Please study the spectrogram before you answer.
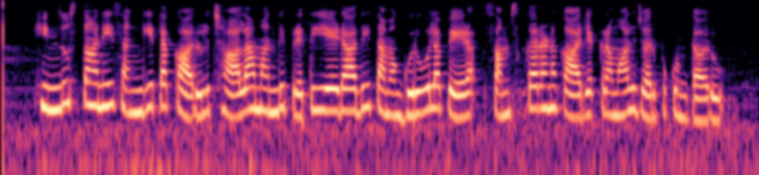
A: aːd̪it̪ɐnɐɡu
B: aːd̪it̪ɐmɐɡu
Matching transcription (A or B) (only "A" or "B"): B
